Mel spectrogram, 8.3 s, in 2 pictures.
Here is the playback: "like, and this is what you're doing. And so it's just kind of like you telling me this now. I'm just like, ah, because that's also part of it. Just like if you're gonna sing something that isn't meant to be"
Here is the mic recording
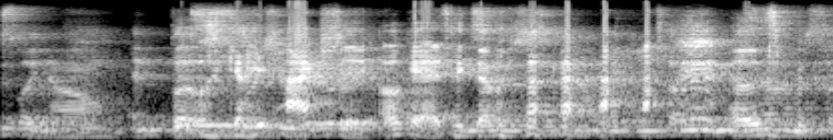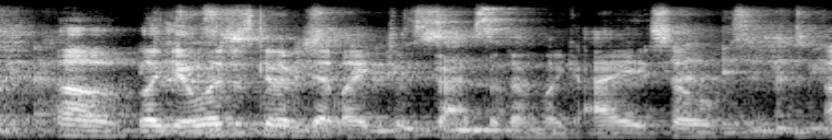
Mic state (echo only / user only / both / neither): both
